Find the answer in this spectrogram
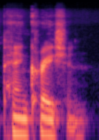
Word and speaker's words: pankration: definitely lean into that according to YouTube it is pronounced pankration one more time and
